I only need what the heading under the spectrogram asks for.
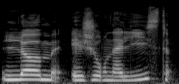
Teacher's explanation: the H in French is not pronounced, it's not aspirated or anything. It doesn't exist by itself, so we do have a vowel sound here.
